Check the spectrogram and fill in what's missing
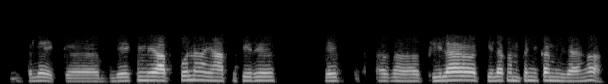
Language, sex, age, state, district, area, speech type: Hindi, male, 30-45, Madhya Pradesh, Balaghat, rural, conversation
